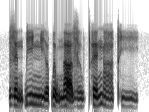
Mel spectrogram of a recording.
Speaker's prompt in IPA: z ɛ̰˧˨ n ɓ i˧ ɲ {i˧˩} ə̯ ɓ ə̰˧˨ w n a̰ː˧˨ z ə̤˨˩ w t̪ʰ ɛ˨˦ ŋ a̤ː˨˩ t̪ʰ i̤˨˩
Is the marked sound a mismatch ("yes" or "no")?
no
